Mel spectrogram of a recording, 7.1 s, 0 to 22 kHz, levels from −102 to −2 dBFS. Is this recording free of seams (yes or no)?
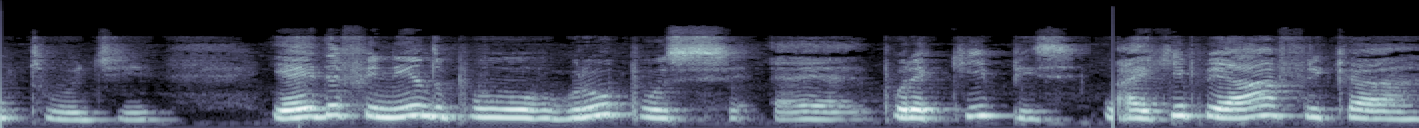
no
